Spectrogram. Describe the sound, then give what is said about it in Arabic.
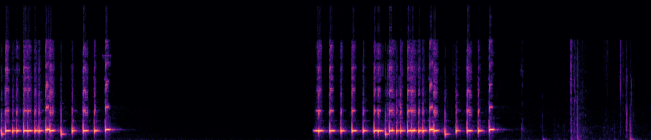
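An incoming call ringtone on a computer plays two bursts of rapid, bright trilling tones separated by a pause of silence, loud, followed by a few faint clicks. “كيصوني في الحاسوب”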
